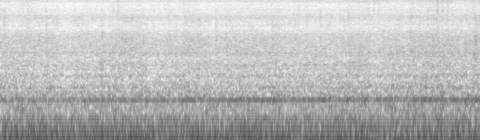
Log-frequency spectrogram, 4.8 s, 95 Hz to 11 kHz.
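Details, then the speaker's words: 1959 El Camino 348 V8 with tri-power, around 200,000 miles, carb set up for a 283. Steady miss while cruising but idles fine, with good compression and spark; faint uneven stumble with whine. Bad lifter or camshaft suspected, not confirmed. "It's got a definite miss. Yeah, I can hear it."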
